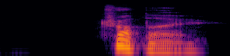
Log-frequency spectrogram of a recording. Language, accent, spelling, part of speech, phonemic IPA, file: English, Australia, troppo, adjective, /ˈtɹɒpəʊ/, En-au-troppo.ogg
- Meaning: Crazy, mad, strangely behaving; especially as attributed to hot weather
